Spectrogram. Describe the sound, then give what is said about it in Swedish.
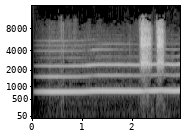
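A simple bagpipe drones steadily on a few sustained reedy tones, with brief louder squawky bursts near the end; no one speaks. “Det är en enkel säckpipa.”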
